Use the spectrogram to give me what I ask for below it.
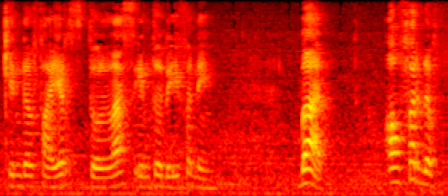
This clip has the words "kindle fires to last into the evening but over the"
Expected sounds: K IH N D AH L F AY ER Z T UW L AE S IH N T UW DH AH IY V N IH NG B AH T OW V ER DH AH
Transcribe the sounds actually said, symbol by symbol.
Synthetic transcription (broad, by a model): K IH N D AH L F AY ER S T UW L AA S IH N T UW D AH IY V N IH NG B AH T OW F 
